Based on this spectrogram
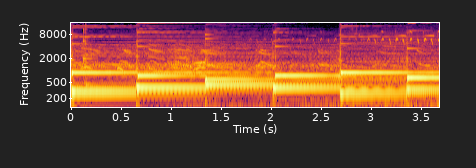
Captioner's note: Trinos de aves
